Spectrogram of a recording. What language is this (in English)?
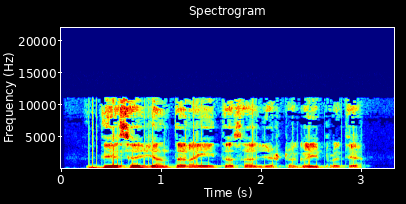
Dameli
